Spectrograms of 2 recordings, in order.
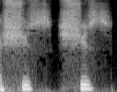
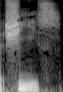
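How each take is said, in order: First: Slow "she's" with the ee sound missing; mispronounced vowel. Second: "she's" with a full, clear ee; corrected ee vowel. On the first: Teacher imitating a student's error, mispronounced vowel. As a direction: say "she's" with a dulled, rounded vowel like shüs. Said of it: "一的音没听见". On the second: Teacher modelling the correction for a student, full ee vowel. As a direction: spread the vowel in "she's" into a clean long ee. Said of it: "应该是". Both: Shown as a demonstration.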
